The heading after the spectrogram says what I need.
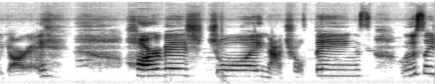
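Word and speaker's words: Jera: Pronounced Yari, Yara, Yara, Yare, Yare. There we go, Yare.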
